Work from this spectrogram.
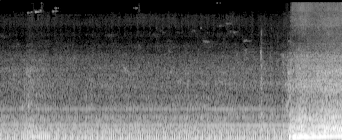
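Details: Can-Am Ryker after fixing the airbox rattle by refitting the separating airbox panel with rubber foam weatherstrip tape: low, even pulsing at low revs, then a smooth rising pull under throttle, with no loose rattle from the airbox panel.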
